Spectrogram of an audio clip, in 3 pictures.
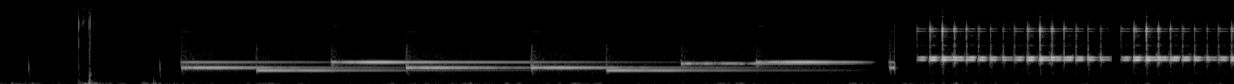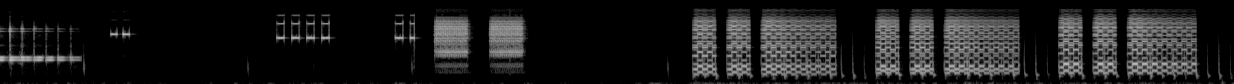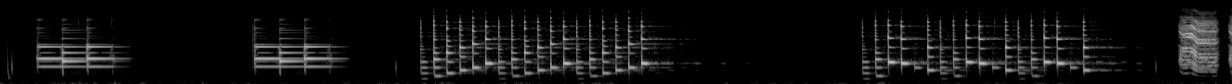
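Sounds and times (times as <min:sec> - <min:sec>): melodic ringtone: 0:01.8 - 0:13.2, 0:19.3 - 0:26.0, 0:27.2 - 0:28.2, 0:28.9 - 0:31.8, 0:33.3 - 0:37.0
rapid repeating trill: 0:19.3 - 0:24.8.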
